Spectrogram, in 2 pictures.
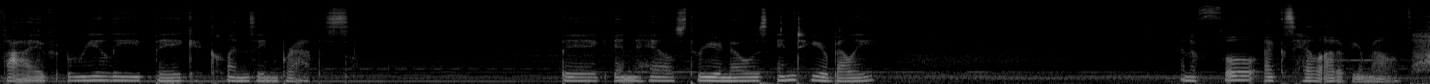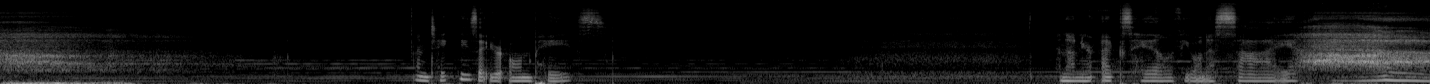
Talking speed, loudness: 80 wpm, -36 LUFS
